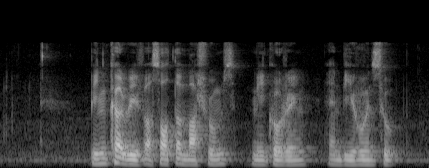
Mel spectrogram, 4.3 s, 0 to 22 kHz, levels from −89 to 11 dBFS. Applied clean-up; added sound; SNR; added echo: none; none; none; none.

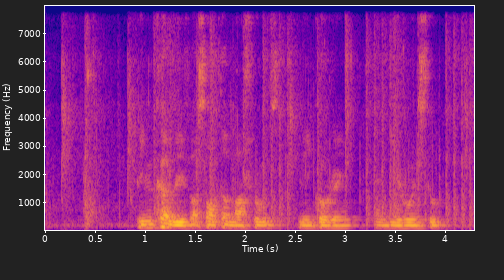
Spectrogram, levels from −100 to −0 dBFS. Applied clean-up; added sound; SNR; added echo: none; Gunshot, gunfire; 16 dB; reverberation time 0.3 s.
